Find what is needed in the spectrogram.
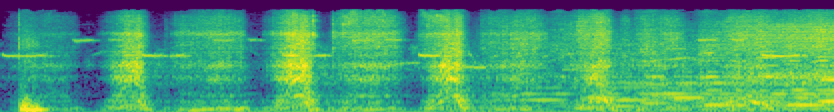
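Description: Hand saw cutting through wood in regular strokes, about one every three-quarters of a second, as music fades in near the end.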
